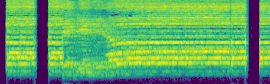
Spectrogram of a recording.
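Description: A sung vocal sample in a high register, heard on its own: held notes that break off suddenly about half a second in and again near the end.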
